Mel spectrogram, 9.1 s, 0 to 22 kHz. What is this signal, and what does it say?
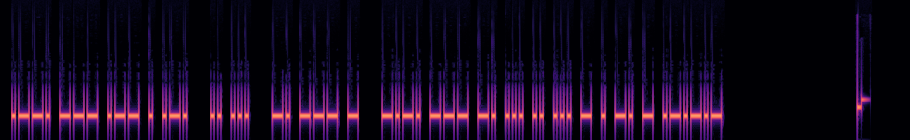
Morse code, heard as a keyed tone, about 34 wpm, 700 Hz. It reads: POWER IS NOT CONSISTENT.
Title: Sentences from Top 1500 Words 35wpm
